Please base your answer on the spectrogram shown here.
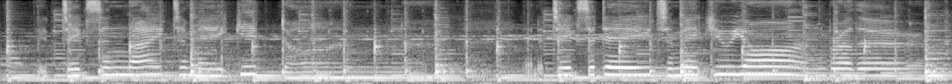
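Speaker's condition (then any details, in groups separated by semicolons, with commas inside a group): No condition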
